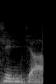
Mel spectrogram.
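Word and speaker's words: ginger: Spelling में ये जिंजर है, लेकिन वर्ड की अदायगी के अंदर ये जिंजा है, ठीक है।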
